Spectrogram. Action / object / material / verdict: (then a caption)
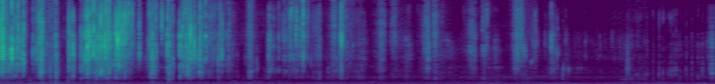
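shake / plastic film sweet packet / plastic film / none. Gloved hands crumple and squeeze an empty orange plastic-film Jelly Babies sweet packet into a small ball. Bright, crackly crinkling is loudest in the opening seconds, then quiets into softer, scattered crackles as the packet is compressed.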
